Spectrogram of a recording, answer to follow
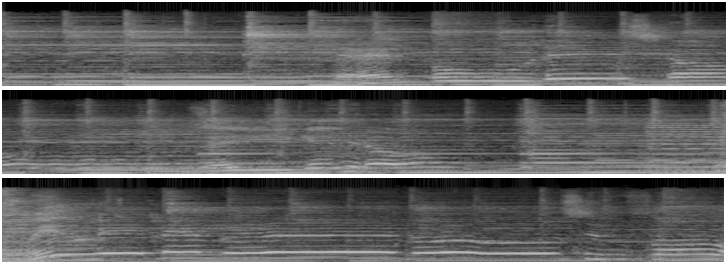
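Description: Live country music: strummed acoustic guitar under a melody line that slides between notes and holds long notes, with a male singer.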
